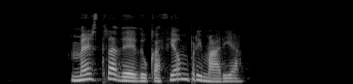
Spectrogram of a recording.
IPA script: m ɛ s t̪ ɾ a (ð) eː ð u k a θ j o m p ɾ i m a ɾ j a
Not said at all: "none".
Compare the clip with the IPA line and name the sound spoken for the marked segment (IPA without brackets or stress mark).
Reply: ð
